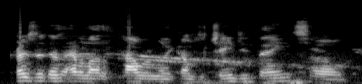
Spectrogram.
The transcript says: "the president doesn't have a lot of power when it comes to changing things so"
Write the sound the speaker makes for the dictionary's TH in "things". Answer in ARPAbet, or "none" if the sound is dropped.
TH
